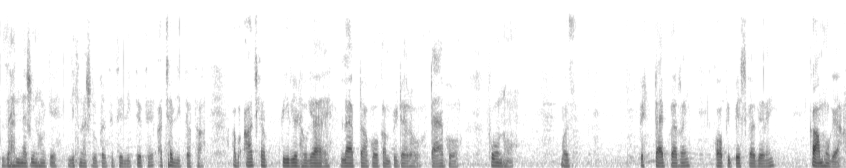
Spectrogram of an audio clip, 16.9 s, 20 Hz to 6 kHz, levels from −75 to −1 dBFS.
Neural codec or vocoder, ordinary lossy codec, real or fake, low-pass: none; none; real; 5.4 kHz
